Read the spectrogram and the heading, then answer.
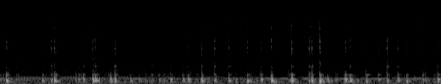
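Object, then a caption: Textured glass vase. Long nails and fingertips tap the sides of a medium-sized hollow, textured clear glass vase set upside down over a microphone. The result is a quiet, quick patter of many short, dull knocks with a hollow low resonance and almost no ring after each tap.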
